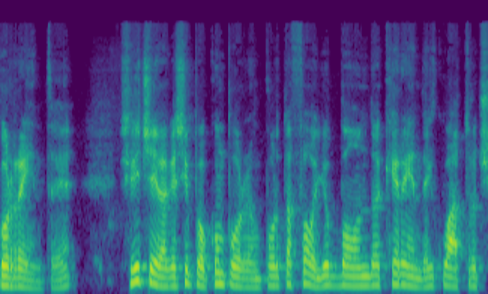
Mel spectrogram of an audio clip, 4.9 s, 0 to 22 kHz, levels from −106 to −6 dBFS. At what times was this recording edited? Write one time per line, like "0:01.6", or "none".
none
